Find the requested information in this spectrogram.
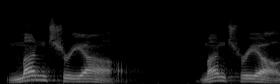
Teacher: That O that's in the beginning turns into a U.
